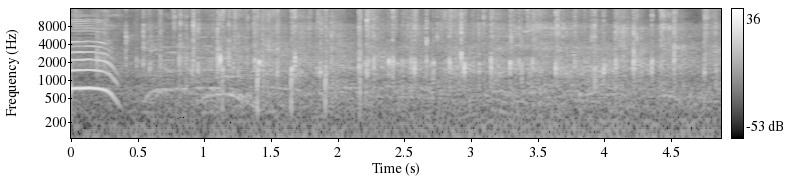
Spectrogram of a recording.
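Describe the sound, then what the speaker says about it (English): Convention crowd at a fan expo clapping and cheering as two guests are welcomed, a steady wash of applause with whoops and a descending squeal at the start. "Let's go ahead and give a round of applause to Eric Stuart and Dan Green"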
